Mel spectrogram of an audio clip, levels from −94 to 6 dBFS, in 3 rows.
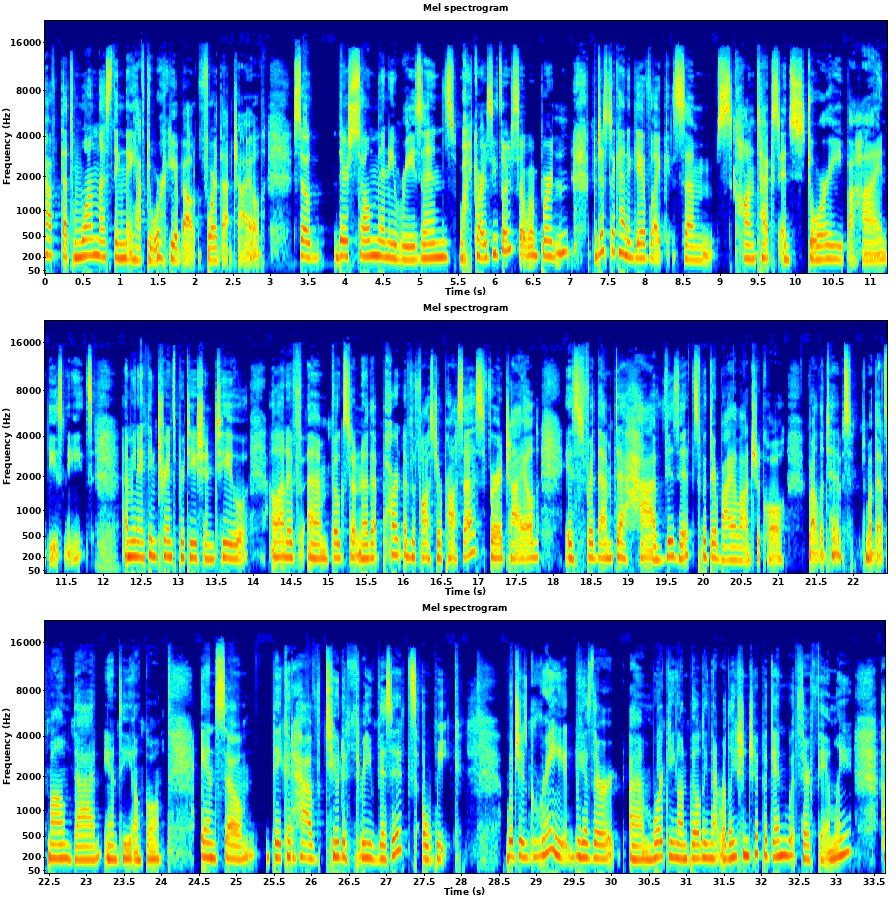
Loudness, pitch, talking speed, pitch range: -19 LUFS, 195 Hz, 185 wpm, 180-215 Hz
